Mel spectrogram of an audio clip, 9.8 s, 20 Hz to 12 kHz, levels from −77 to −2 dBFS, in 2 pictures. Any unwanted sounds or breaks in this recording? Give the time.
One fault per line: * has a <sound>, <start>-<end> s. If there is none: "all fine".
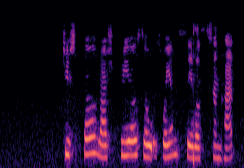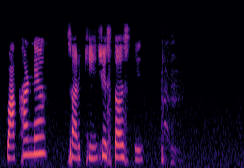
* has a cough, 8.1-8.6 s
